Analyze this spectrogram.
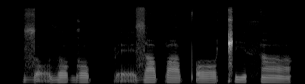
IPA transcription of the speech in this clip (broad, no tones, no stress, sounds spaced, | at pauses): z ɔ̰ ð ɔ ɡ ɔ pː ɛ̰ z ɑ p ɑ pʼ ɔ ǁ i θ ɑ̃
